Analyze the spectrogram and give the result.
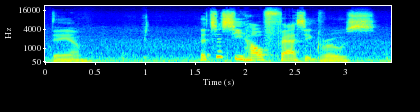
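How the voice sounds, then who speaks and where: With a fairly low, sing-song voice, a man hosts a laid-back let's play at a slow pace, and his remarks about the game are slangy and full of profanity. He's a gaming video host, and loud game sound runs underneath.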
